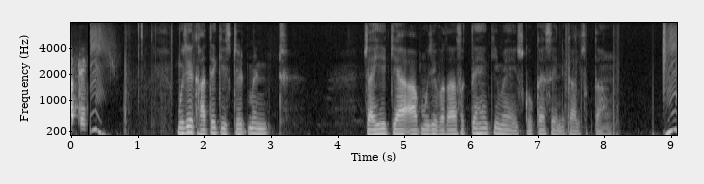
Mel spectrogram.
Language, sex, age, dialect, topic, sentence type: Hindi, male, 31-35, Garhwali, banking, question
